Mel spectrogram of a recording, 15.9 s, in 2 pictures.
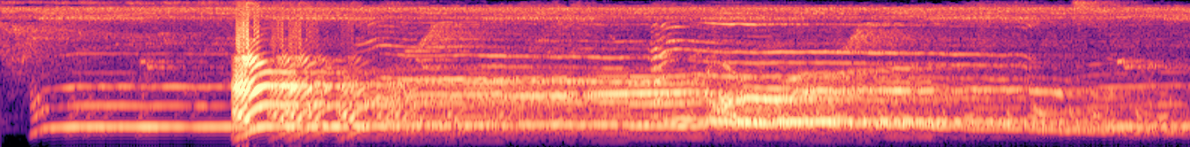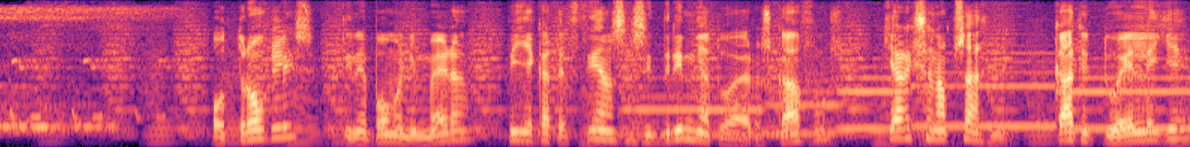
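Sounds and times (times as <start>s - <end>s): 
speech: 0.2s - 0.5s, 1.5s - 2.5s, 9.4s - 15.8s
wolf pack howling: 0.2s - 9.0s, 12.4s - 15.8s.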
